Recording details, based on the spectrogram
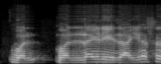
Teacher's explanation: वल्लैलि इज़ा यस्र, दोनों अलिफ, पहला अलिफ वसली है, दूसरा अलिफ जो है वो हमारा हमजा है, तीसरा अलिफ मध्य असली है। उसके बाद रा जो है वो या का जबर पकड़ेगा तीसरे कायदे के हिसाब से और मोटा पड़ा जाएगा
